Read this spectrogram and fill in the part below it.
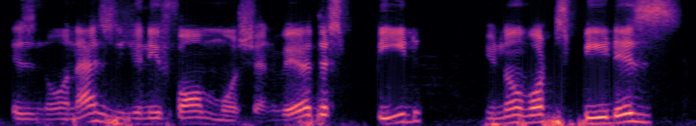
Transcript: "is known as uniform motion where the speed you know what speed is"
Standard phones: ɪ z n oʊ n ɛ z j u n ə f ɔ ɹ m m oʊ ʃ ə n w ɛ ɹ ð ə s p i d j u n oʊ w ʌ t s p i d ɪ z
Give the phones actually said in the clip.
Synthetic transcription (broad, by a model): ɪ z n oʊ n ɛ z j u n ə f ɔ ɹ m m oʊ ʃ ə n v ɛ ɹ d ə s p i d j u n oʊ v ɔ t s p i d ɪ z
